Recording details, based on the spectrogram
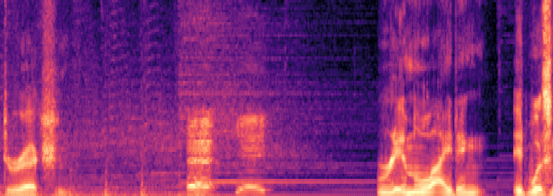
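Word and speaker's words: Рим: Yeah, it's actually how Rome in Russian is pronounced. Rim.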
